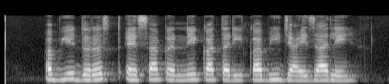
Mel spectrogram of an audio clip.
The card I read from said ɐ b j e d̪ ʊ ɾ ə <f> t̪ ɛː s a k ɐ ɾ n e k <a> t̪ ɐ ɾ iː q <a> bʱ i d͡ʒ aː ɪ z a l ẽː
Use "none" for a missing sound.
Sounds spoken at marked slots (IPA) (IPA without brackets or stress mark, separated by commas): s, a, a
